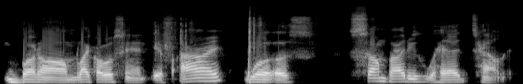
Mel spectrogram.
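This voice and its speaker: A man in his fifties, a podcast host giving slow, deliberate motivational advice, with frequent fillers and repeated words. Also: medium pitch, slight background noise, rough recording. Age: 50s. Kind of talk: motivational talk to camera.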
